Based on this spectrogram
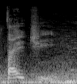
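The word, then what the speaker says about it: Tai chi: é taii ou Taiti como é que se pronuncia mestre Henrique esse é o grande problema da língua chinesa né a gente nunca sabe exatamente como se pronuncia porque tem a questão da de diversas regiões que falam diferente mas o correto oficial mesmo é o Taiti Taiti né Taiti é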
